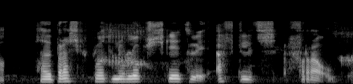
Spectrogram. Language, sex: Icelandic, male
